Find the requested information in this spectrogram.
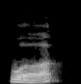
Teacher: five which is a falling rising tone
